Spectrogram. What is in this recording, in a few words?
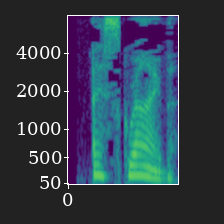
"Ascribe", English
